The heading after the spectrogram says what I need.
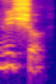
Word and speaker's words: গ্রীষ্ম: আবার দেখো গৃসব এই যে দেখো আমরা যদিও বলি গ্রীষ্ম এটা কিন্তু ভুল এটা হচ্ছে গৃসব এখানেও দেখ মফালাটা শেষে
